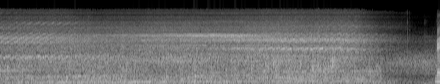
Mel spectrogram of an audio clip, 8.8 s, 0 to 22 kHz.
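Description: A Class 150 diesel unit, 150-258, running through Smethwick Galton Bridge station, a loud close roar of wheels and engine with rail clatter and faint squeals, holding steady before dropping away near the end.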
